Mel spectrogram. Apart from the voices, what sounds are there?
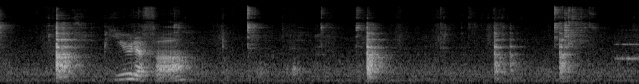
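mashing and mixing raw cauliflower Spanish rice in a bowl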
